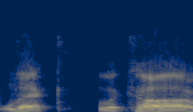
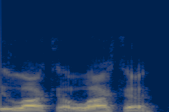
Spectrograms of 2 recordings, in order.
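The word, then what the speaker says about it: Lech Lecha: So, and it's lamed kaf, two words, and it's pronounced Lech Lekah, or it could be Laka Laka.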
